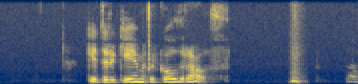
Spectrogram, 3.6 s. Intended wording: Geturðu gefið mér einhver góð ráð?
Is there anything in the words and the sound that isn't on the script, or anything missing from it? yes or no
yes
